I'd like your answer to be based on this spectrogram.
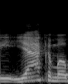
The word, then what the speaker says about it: Yakima: Anyway, I don't know how to say the name of this town in Washington. Yakima? Is it actually Yakima? – Yakima. – Oh, okay, cool. – I think I'm almost positive it's Yakima.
